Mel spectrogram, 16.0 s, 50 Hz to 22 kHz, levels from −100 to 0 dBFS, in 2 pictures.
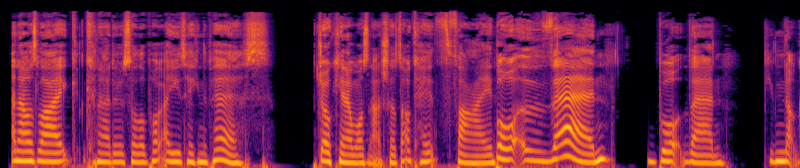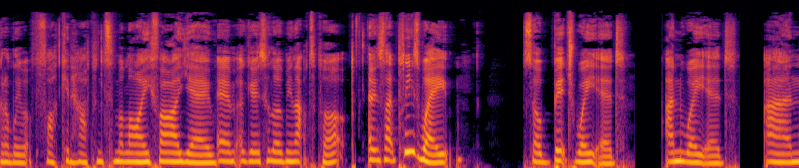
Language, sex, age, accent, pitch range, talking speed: English, female, 10-29, British, 195-235 Hz, 230 wpm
